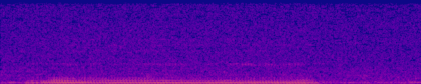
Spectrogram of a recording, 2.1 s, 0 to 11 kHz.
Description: My puppies are so sleepy, and Charlie started snoring-3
